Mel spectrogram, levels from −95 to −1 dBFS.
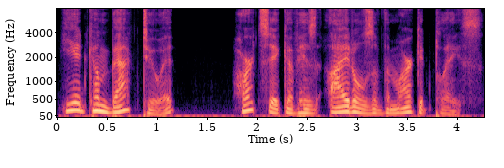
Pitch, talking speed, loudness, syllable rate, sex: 135 Hz, 180 wpm, -18 LUFS, 5.2 syllables/s, male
